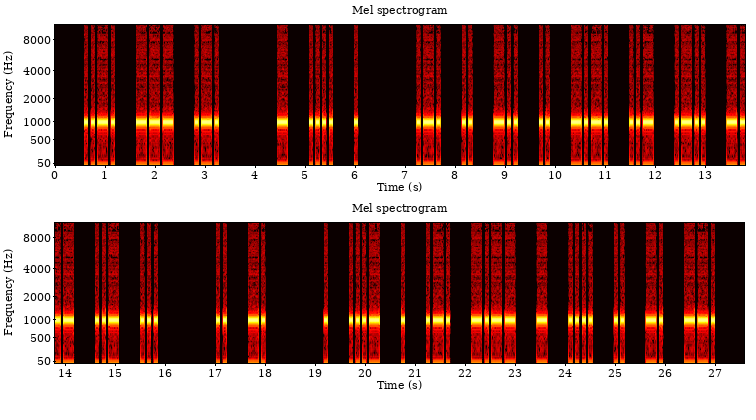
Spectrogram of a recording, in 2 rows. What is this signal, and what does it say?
Morse code, heard as a keyed tone, about 18 wpm, spaced as for 12 wpm, 1000 Hz. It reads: FOR THE RIDICULOUS IN EVERYTHING
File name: qotdfiles / 12wpm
